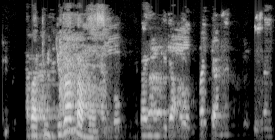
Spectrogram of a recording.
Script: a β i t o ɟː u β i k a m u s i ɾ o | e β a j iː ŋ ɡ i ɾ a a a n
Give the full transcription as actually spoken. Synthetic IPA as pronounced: a β a t u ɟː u β a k a m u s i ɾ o | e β a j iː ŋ ɡ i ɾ a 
